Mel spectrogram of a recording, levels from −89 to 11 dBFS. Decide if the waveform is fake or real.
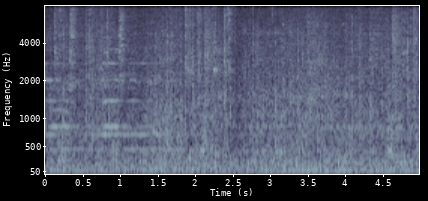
real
